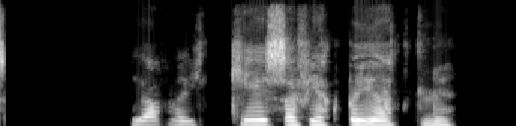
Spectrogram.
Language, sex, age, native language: Icelandic, male, 8, Icelandic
